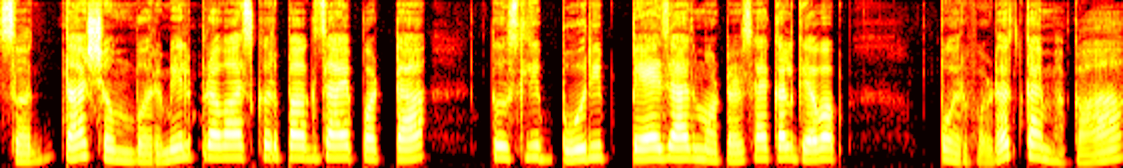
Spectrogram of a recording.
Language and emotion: Goan Konkani, fearful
